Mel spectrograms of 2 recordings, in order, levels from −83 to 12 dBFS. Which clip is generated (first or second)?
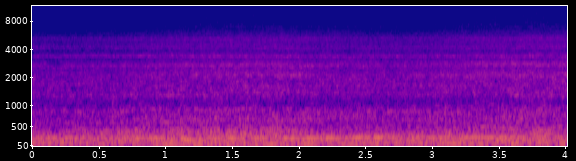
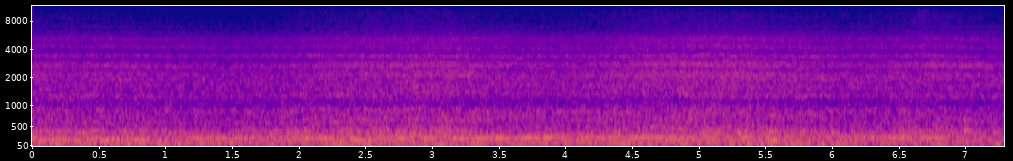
first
